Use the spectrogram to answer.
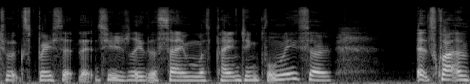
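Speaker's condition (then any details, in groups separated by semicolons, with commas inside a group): Cerebral palsy; cerebral palsy since childhood, presses really hard when writing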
